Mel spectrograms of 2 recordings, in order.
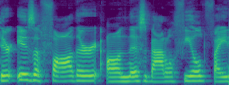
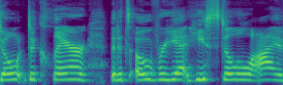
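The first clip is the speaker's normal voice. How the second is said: urgent, desperate, pleading cry; 4 semitones higher than usual. Retelling the moment Egg tries to stop the contest from ending: imitating Egg's desperate scream. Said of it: "screaming to stop".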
